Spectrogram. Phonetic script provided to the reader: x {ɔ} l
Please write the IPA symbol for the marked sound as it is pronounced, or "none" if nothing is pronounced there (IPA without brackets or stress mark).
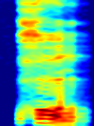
ɔ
